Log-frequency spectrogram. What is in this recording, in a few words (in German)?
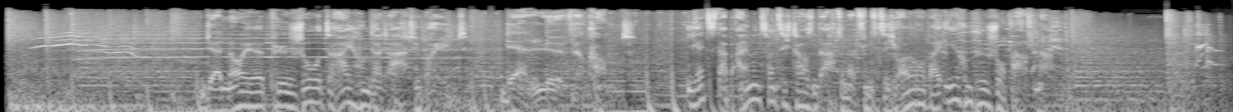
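Werbung, professioneller Sprecher; Peugeot Lion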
